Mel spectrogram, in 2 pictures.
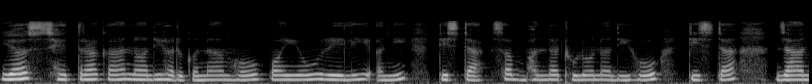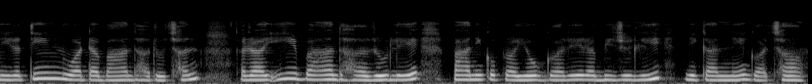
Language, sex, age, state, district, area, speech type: Nepali, female, 18-30, West Bengal, Kalimpong, rural, spontaneous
